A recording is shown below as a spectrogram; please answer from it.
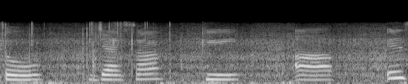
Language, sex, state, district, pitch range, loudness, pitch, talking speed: Hindi, female, Chandigarh, Chandigarh, 215-235 Hz, -15 LUFS, 225 Hz, 75 wpm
